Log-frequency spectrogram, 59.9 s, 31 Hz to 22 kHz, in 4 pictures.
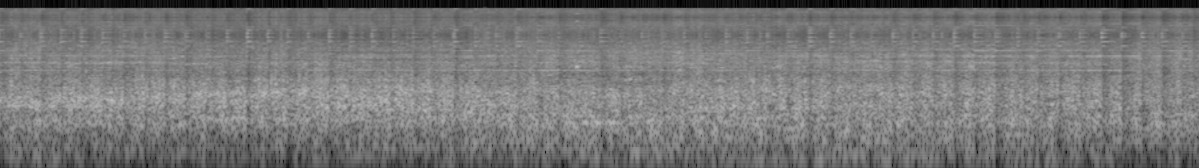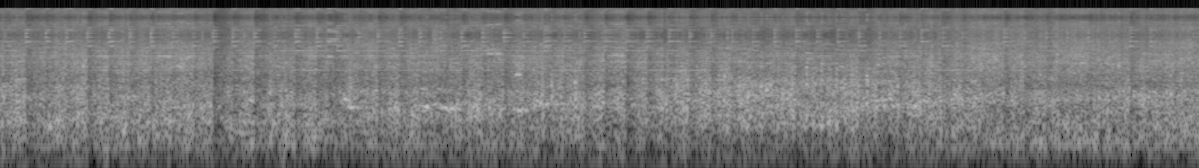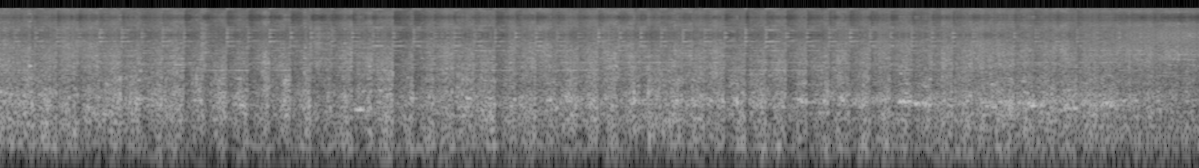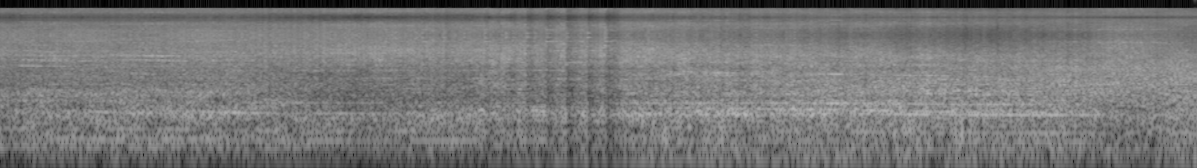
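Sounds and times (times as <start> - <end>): train wheels clacking over rails: 0.0 - 59.9.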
